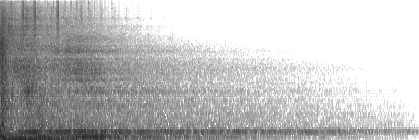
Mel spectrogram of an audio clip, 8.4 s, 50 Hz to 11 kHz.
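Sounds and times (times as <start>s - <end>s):
impulse: 0.0s - 4.2s.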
